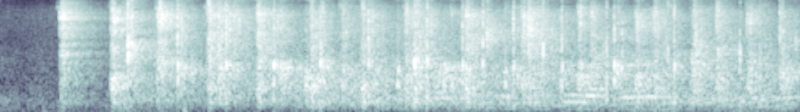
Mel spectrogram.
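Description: An audience applauding. Many hands clapping at once, starting about half a second in after a brief lull, with faint voices underneath.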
